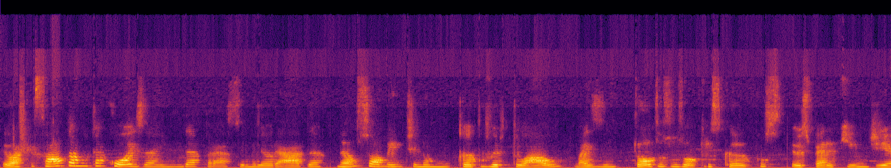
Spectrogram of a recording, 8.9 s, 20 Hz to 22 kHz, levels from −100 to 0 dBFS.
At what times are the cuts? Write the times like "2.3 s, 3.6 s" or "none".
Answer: 7.9 s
